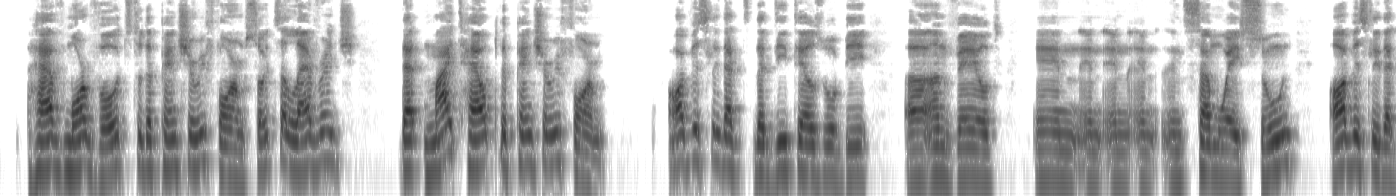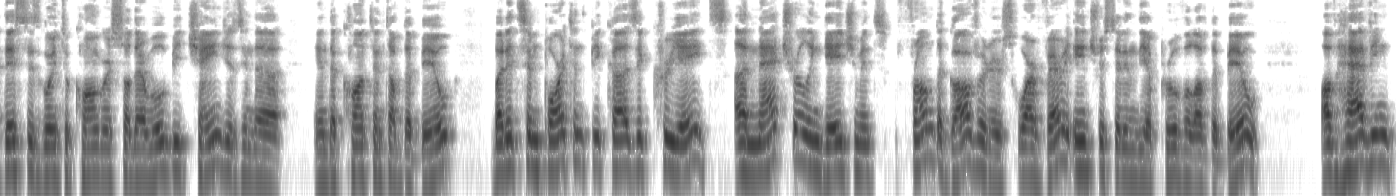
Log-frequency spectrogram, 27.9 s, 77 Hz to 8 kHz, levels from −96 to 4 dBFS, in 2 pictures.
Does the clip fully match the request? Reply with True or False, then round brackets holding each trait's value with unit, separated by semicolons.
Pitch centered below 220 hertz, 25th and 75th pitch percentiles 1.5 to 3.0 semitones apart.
False (135 Hz; 3.7 semitones)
